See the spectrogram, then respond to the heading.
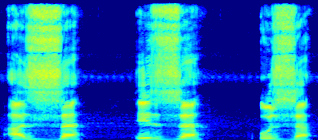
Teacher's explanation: زا حروف صفیریہ میں سے ہے، سیٹی کی طرح تیز آواز نکلے گی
